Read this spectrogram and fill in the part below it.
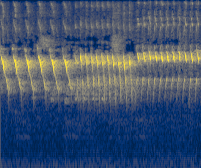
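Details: Canary delivering a string of rapid downward-slurred chirps that flow into a fast, steady, high rolling trill.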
